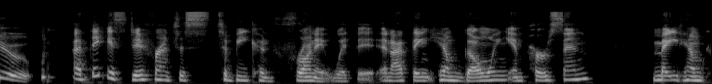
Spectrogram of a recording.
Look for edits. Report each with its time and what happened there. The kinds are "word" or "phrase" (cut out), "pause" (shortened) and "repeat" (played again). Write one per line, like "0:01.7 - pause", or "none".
none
